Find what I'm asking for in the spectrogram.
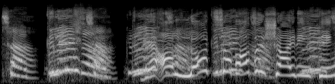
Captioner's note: chanting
